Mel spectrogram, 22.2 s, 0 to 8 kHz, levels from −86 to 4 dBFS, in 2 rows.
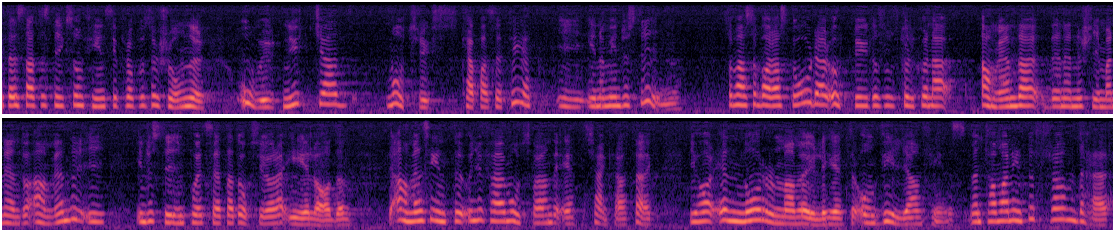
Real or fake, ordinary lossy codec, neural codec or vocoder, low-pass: fake; none; vocoder, 44.1 kHz, 128 mel bands, Pupu-Vocoder; 7.2 kHz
